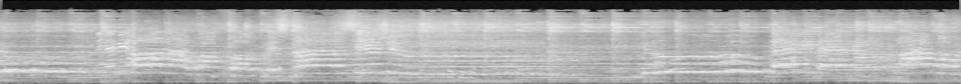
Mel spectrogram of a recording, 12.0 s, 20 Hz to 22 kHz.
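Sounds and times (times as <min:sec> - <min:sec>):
girls singing together: 0:00.0 - 0:07.3, 0:07.9 - 0:12.0
musical accompaniment: 0:00.0 - 0:12.0.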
